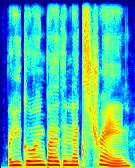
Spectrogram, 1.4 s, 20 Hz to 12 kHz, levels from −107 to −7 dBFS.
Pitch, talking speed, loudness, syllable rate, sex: 245 Hz, 310 wpm, -15 LUFS, 6.8 syllables/s, female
